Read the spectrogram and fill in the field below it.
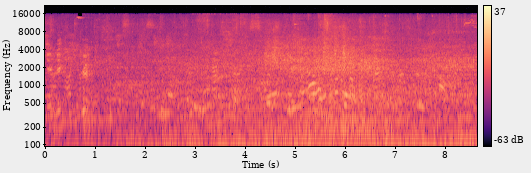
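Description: Low traffic noise hums steadily outdoors.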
